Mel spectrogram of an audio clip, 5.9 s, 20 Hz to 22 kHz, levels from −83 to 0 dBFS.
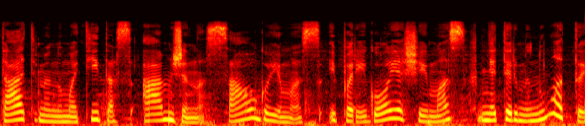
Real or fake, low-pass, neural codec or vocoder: real; 10.8 kHz; none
